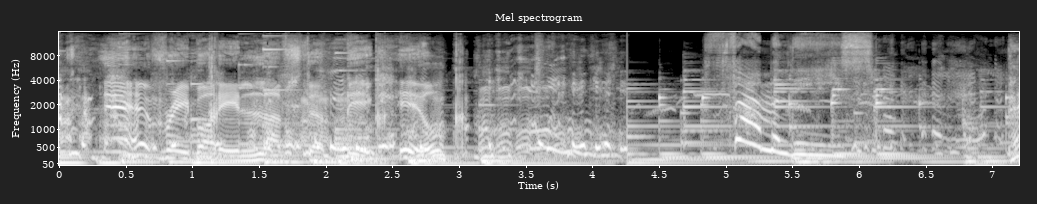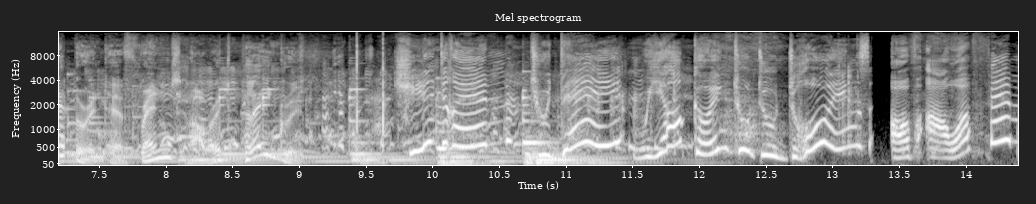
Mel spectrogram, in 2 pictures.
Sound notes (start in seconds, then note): 3.0 all laughing; 9.4 clapping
